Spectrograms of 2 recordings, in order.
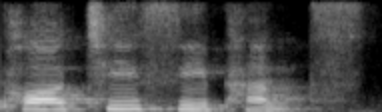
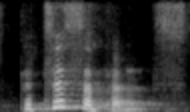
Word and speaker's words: participants: parci I don't say partipants right I don't say partipants right I say participants participants participants it's like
